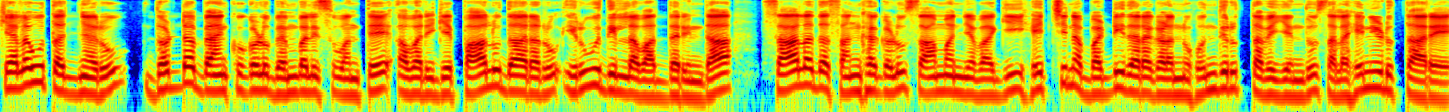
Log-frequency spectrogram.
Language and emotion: Kannada, neutral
